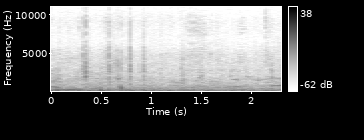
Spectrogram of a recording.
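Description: Voices of people talking in the background, with a few short clicks in the first second.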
